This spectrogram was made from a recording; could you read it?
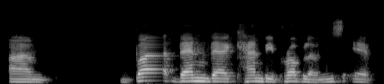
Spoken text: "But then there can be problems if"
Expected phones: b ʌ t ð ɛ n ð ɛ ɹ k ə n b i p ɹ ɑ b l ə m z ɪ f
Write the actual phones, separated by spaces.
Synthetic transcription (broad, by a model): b ʌ t ð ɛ n ð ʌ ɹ k ə n b i p ɹ ɑ b l ə m z ɪ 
